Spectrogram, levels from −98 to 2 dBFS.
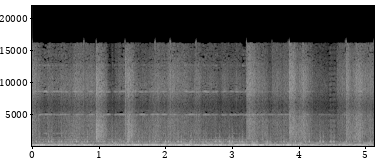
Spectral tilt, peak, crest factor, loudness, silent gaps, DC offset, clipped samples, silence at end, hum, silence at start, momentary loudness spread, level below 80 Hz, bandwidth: -4.5 dB/octave; -12 dBFS; 16 dB; -28 LUFS; none; under 0.1%; under 0.1%; 0 s; none; 0 s; 4 LU; -38 dBFS; 17 kHz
